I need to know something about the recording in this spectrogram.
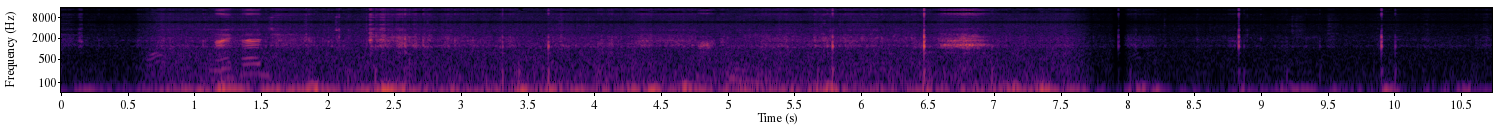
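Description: Wind buffeting a GoPro's microphone in gusts, a loud low rumble that sets in about half a second in and dies down near the eight-second mark, with a few sharp clicks near the end.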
